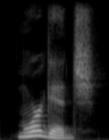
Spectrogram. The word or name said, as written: mortgage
